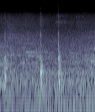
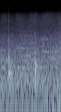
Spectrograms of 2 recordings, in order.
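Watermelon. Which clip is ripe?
The second.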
